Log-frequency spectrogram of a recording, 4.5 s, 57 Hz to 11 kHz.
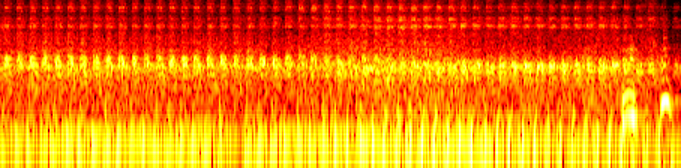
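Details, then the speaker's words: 2015 Polaris Sportsman 570 EFI, left outside for years with a reported blown motor, idling after its first start with the intake off: an even single-cylinder putter with intake roar and no knocks or misses. The engine is healthy, with no check-engine light. "this motor sounds absolutely quiet now it's loud because of that intake not on there"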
